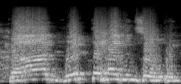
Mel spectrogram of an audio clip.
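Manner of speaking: normal talking voice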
